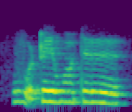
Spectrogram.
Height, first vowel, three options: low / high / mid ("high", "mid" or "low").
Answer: mid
